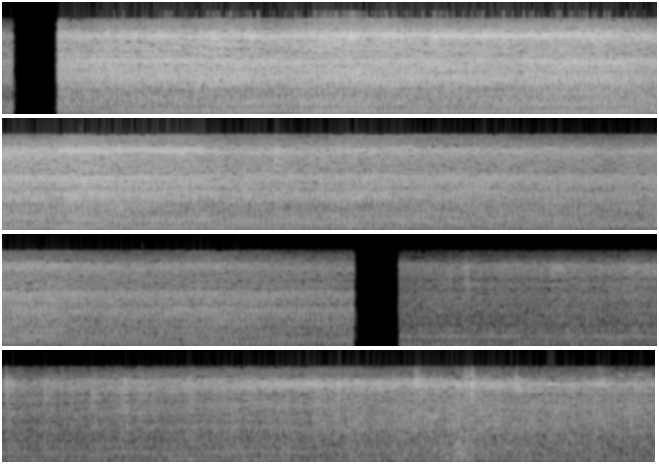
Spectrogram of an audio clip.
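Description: Heavy truck engine running close by, loudest in the first several seconds and then slowly fading away. The sound cuts out completely twice, briefly: just after the start and about two-thirds of the way through.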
